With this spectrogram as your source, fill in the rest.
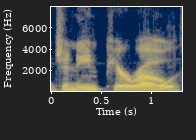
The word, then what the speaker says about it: Janine Pirot: So I go by Janine Pirot, spelled like Bordeaux wine.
